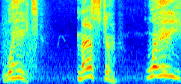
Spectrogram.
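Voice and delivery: frantic shout for the master to stop; desperate calling out. Acted. Calling after departing master.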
